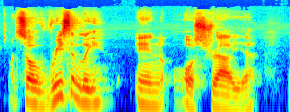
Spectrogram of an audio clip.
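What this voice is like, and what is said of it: Put-on Australian accent. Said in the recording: “that's my Australia ... You're accent. Very good at that.”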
